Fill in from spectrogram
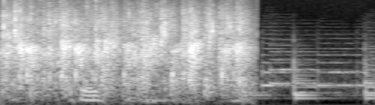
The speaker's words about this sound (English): Massive round of applause for Clive Lewis. Woo!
